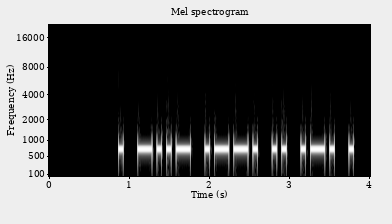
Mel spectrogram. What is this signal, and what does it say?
Morse code, heard as a keyed tone, about 20 wpm, 700 Hz. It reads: EXPIRE
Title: Build A Word - 2 Letters At A Time - 6-Letter Words - 20wpm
